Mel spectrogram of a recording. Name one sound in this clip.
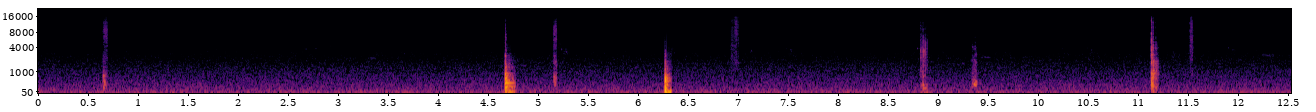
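Short soft clicks sound now and then as small objects are set in place.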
